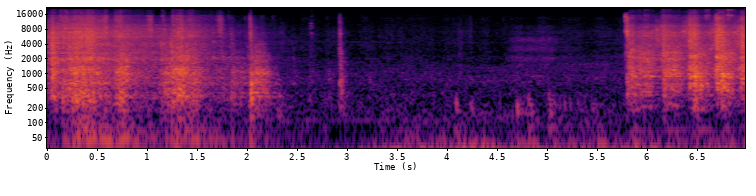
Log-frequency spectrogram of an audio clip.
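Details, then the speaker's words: 1989 Jeep Wrangler YJ after replacing a bad fuel injector: cranks, catches, runs rough on throttle, sags and nearly dies; won't idle unassisted and shuts off without gas held. "so as of right now the injector does work but it doesn't idle on its own so if you're not holding the gas it'll just completely shut off"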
